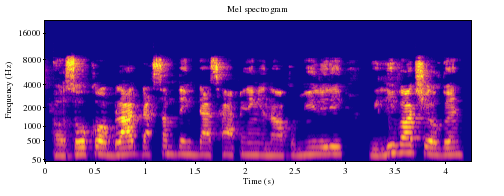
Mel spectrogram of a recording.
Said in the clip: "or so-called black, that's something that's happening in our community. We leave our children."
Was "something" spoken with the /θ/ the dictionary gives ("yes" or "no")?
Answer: yes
